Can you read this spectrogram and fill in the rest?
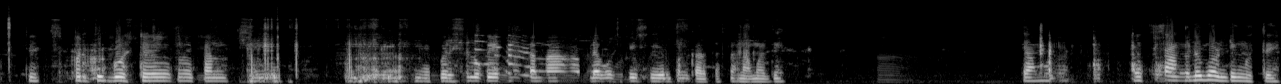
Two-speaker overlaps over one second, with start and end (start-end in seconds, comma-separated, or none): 0.6-2.1, 3.7-6.7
